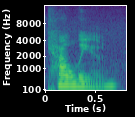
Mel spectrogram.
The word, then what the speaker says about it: Kowloon: And it's pronounced Kowloon.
